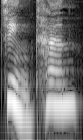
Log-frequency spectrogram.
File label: "jingtan" Chinese, clean beaches; Earth Day in Chinese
